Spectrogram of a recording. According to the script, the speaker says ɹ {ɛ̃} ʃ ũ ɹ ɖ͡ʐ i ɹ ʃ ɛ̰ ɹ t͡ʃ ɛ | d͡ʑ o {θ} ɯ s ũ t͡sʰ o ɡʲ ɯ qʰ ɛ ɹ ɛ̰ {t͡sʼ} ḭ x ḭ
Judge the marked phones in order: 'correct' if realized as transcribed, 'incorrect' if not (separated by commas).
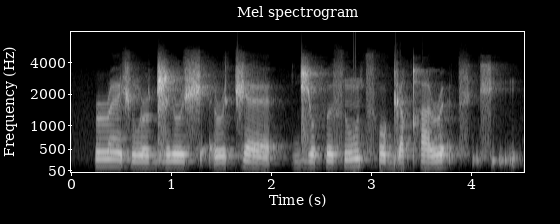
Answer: correct, correct, incorrect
